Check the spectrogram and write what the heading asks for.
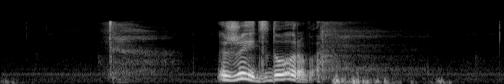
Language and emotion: Russian, neutral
